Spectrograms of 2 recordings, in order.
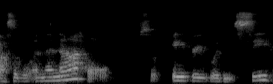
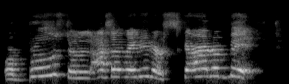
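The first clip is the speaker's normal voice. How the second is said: high honking goose voice, building louder; 10 semitones higher, 5 dB louder than usual. A narrator's reading. Goose fussing at the pig about the fair. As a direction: cackle it out like a fussy goose. Goose voice, Charlotte's Web reading.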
